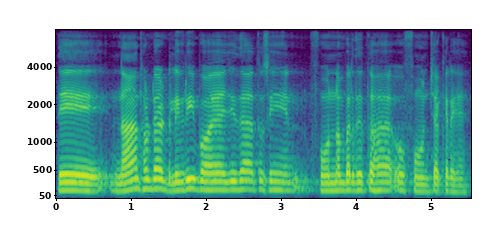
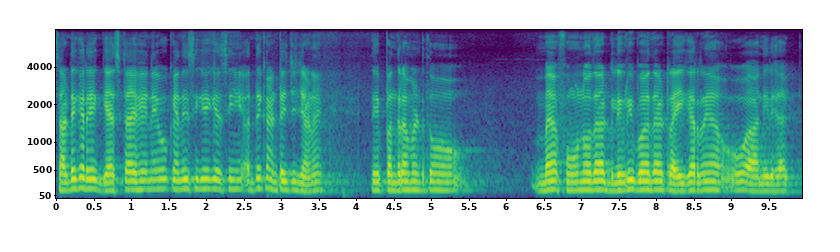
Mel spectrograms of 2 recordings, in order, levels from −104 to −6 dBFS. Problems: continuous background conversations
